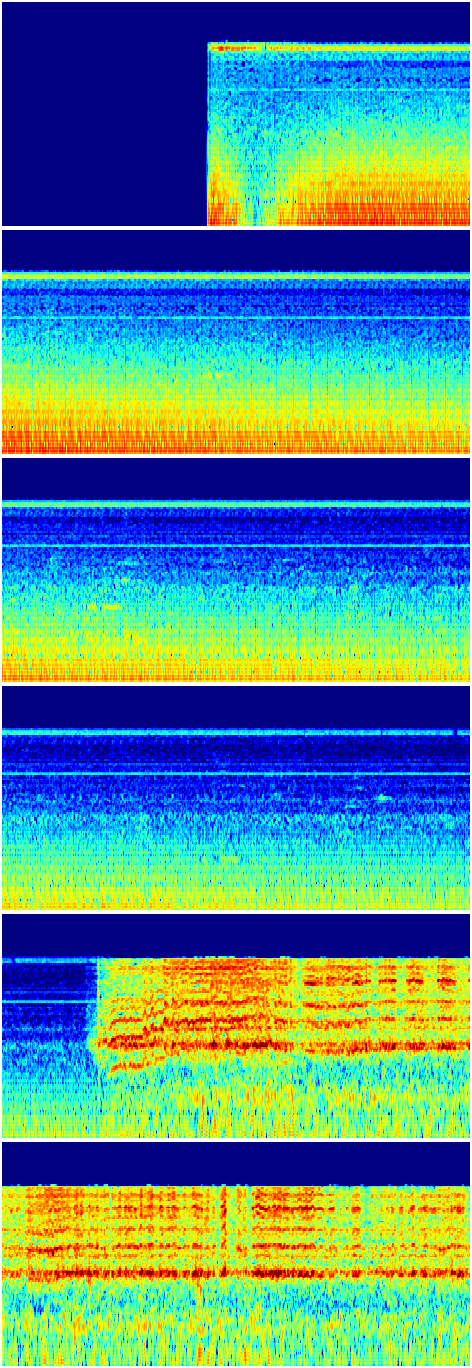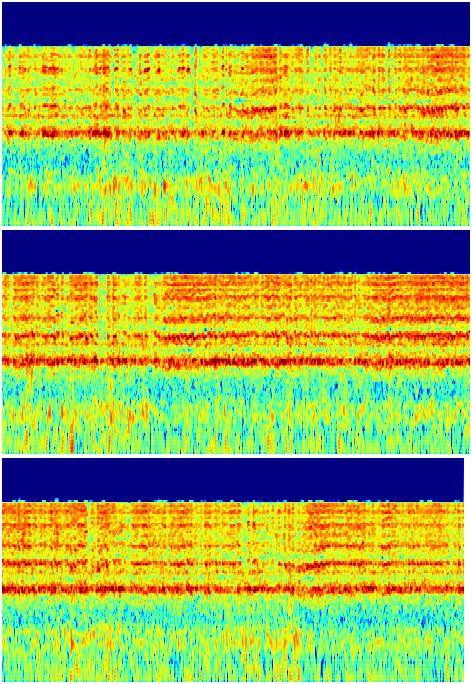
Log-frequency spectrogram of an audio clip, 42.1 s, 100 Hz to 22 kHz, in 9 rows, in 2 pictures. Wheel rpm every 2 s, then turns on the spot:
0, 0, 0, 0, 0, 0, 0, 0, 0, 0, 120, 220, 230, 230, 230, 230, 230, 230, 230, 230, 230.
none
